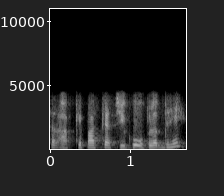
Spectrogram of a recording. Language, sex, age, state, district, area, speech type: Hindi, male, 18-30, Madhya Pradesh, Betul, rural, conversation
